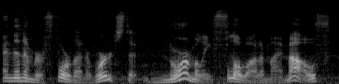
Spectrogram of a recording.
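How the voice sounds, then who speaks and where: A middle-aged man from Canada with a loud voice, ranting bluntly to camera and swinging from hushed whispers to forceful outbursts. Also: on the low side, big pitch swings, a little fast. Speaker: vlogger. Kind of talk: personal rant to camera.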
